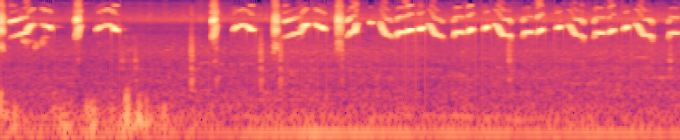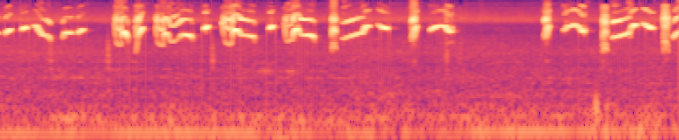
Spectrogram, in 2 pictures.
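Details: High, sibilant song of a ruby-cheeked sunbird, the kolibri wulung of Indonesia: a near-continuous stream of quick up-and-down squeaky sweeps and chips, strung together in lively twittering phrases throughout.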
